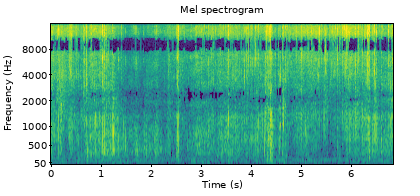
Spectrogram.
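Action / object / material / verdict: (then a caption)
scrape / fabric pillow covered in flat plastic sequins / sequins / none. Fingertips and nails scratch and rub across a soft sequin-covered fabric pillow, its rows of flat silver sequins resting on a table. The result is a quiet, steady, dry crinkling rustle with scattered sharper clicks and ticks. One louder scrape stands out near the end.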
